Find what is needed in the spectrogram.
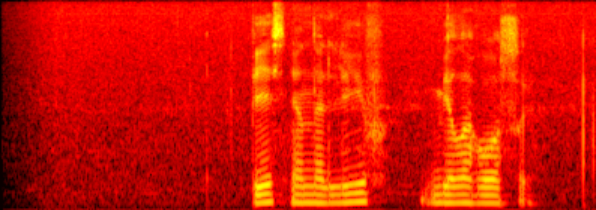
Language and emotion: Russian, neutral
